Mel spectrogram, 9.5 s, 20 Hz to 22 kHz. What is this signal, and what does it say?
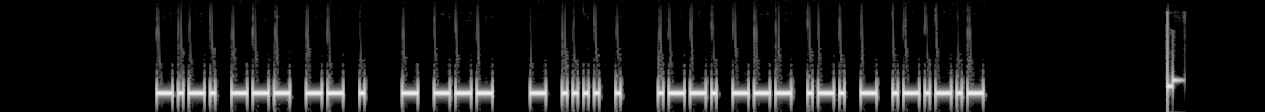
Morse code, heard as a keyed tone, about 32 wpm, 700 Hz. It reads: COME TO THE PORT.
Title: Sentences from Top 1000 Words - Review Part 1 - 30wpm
